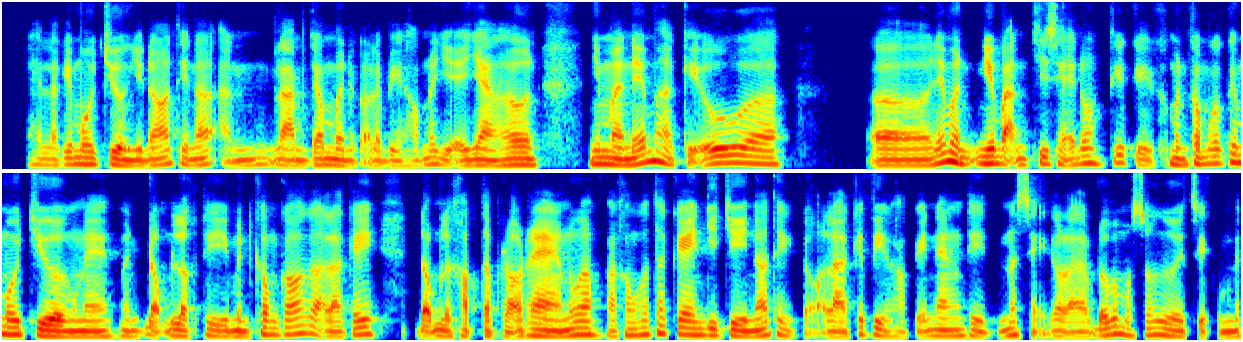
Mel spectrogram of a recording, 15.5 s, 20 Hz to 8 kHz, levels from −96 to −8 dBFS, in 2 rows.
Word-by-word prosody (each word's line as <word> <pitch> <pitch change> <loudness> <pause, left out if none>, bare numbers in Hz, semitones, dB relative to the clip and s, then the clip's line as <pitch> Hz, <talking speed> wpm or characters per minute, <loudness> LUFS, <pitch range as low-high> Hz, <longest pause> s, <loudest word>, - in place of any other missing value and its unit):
hay 105 -1 -9
là 100 - -5
cái 115 +2 -2
môi 115 -1 +2
trường 105 -5 +3
gì 90 - +1
đó, 105 +3 +1
thì 125 -3 -4
nó 105 +3 0
ảnh 100 0 -6
làm 95 -2 0
cho 105 - -1
mình, 95 -3 0
gọi - - -6
là, 90 - -3
việc 90 +1 -4
học 90 +1 -9
nó 115 - -3
dễ 95 -4 -2
dàng 95 -1 +2
hơn. 105 +2 +3 0.3
Nhưng 120 0 +2
mà 105 -3 +4
nếu 120 +7 +3
mà, 165 -4 +2
kiểu, 135 +2 +3
ơ, 120 -3 +2 0.6
ờ, 95 0 +2
nếu 140 - +3
mình 150 -8 +5
như 125 0 +5
bạn 105 -5 +1
chia 110 +5 -3
sẻ, - - -2
đúng 130 +1 0
hông, 120 - -8
cái 140 +1 -4
kiểu 100 -4 -4
mình 105 -4 0
không 120 +3 0
có 125 - -1
cái 145 +3 0
môi 125 -2 +4
trường 100 -5 +5
nè, 95 +1 +1
mình 95 -1 -5
động - - -1
lực 100 -2 +1
thì 100 -3 -2
mình 95 -1 0
không 120 +5 -1
có, 130 +3 +1
gọi 130 -9 -1
là, 90 - +1
cái 125 +5 0 0.2
động - - +1
lực - - -1
học - - -3
tập - - -2
rõ - - +1
ràng, 100 -3 +4
đúng 120 +4 +2
hông? 125 - +2
Và 95 - -4
không 115 - -3
có 125 - -1
thói 145 +2 -2
quen 125 -3 +3
duy 115 - 0
trì 105 -3 +2
nó 100 +3 +2
thì, 120 -5 -5
gọi - - -7
là, 85 - +1
cái 130 +7 -5
việc 120 - +2
học 95 -3 -8
kỹ 90 - -4
năng 105 +1 -2
thì 100 -4 -2
nó 115 +4 -2
sẽ, 120 - -6
gọi 100 - -3
là, 85 0 -1
đối 110 +6 0
với 135 - +1
một 120 - -2
số 120 +2 -3
người 105 -6 +1
sẽ - - -4
cũng 90 - -2
là 95 - -2
105 Hz, 355 wpm, -23 LUFS, 95-120 Hz, 0.6 s, mình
